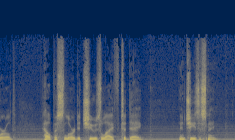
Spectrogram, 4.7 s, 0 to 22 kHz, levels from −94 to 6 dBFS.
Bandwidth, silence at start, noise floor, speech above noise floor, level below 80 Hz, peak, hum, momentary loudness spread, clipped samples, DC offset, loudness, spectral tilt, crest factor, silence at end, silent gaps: 16.5 kHz; 0 s; -42 dBFS; 20 dB; -48 dBFS; -6 dBFS; none; 22 LU; under 0.1%; under 0.1%; -22 LUFS; -4 dB/octave; 18 dB; 0 s; none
